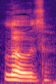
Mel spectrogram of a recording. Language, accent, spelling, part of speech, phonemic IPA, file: English, US, loathe, verb, /ˈloʊð/, En-us-loathe.ogg
- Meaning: 1. To detest, hate, or revile (someone or something) 2. To induce or inspire disgust (in a person)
